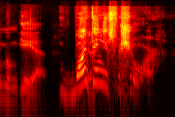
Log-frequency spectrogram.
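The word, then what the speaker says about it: Munguía: And I Yeah, kept calling him Mungaya.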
